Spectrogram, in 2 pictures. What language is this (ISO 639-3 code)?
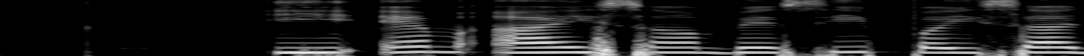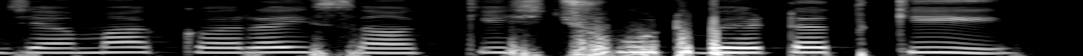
mai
